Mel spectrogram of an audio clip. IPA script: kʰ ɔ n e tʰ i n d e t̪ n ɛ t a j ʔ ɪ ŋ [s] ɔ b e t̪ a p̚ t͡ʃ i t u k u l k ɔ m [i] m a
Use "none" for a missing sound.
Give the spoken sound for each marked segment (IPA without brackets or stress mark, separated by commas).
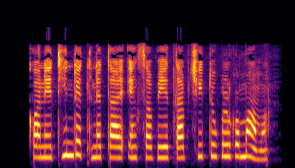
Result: s, a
